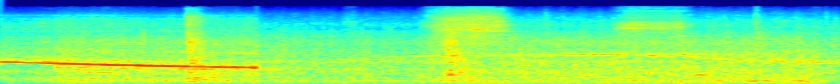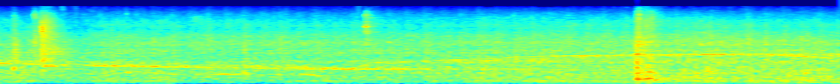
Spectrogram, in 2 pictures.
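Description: Sharp bangs of tear gas launchers go off now and then.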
